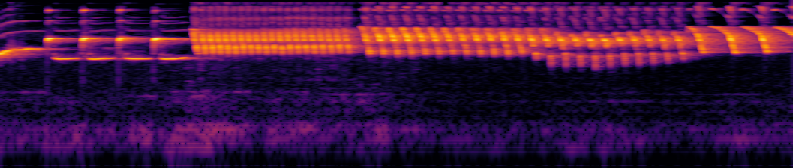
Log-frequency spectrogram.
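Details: Canary singing quickly changing tours: a few whistled slurs, a dense buzzy trill, then descending rattling series and sweeping high notes, all very high and rapid.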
